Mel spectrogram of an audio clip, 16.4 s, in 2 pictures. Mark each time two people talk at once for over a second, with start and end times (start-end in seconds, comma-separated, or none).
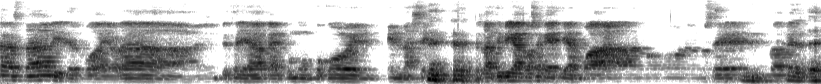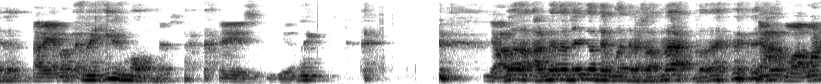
none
